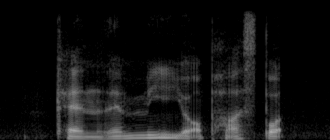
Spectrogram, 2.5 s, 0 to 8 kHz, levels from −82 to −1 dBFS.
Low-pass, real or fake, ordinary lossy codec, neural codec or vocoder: 7.2 kHz; fake; none; codec, 16 kHz, 0.8 kbps, ZipCodec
